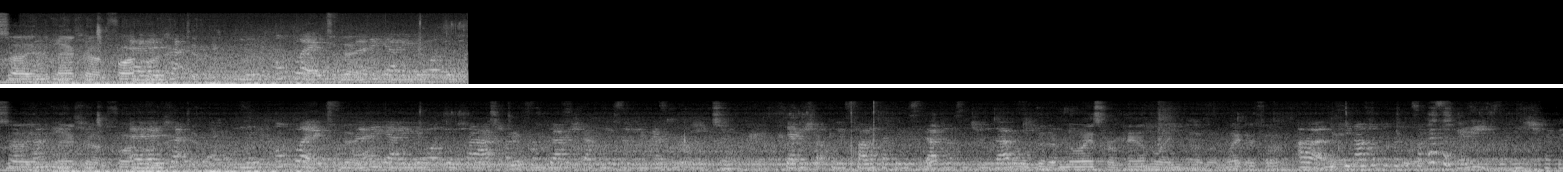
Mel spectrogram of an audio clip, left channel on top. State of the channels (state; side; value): drops out; left; at 4.7 s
